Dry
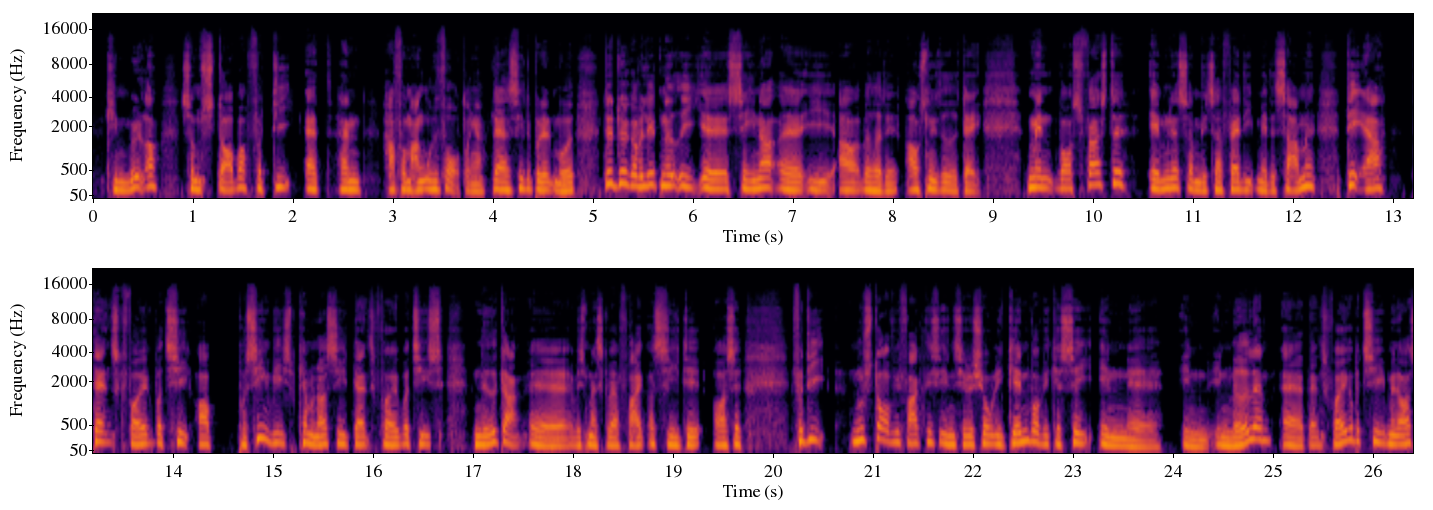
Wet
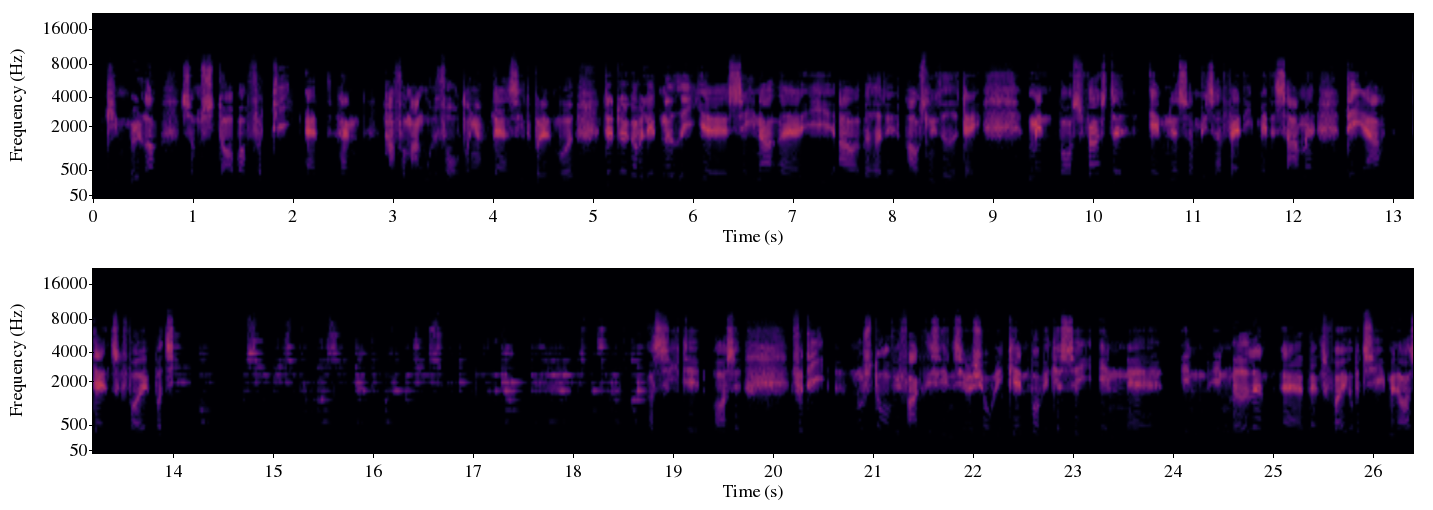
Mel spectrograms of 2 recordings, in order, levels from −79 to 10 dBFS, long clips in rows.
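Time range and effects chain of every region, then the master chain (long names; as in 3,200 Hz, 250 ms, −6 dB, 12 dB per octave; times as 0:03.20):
0:11.43–0:12.31: parametric band 1,500 Hz +4 dB 1.8 octaves + mains-hum notches 60/120/180/240/300/360/420/480/540 Hz
0:14.00–0:18.73: high-shelf EQ 8,500 Hz −11 dB + stiff-string resonator 290 Hz, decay 0.35 s, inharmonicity 0.008 + notch on a step sequencer 5.6 Hz 270–7,500 Hz
0:20.40–0:21.16: band-pass filter 370–6,900 Hz + downward compressor 3 to 1, threshold −27 dBFS
whole clip: noise gate with hold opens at −45 dBFS; Chebyshev band-pass filter 1,600–6,200 Hz, order 3; downward compressor 2 to 1, threshold −40 dBFS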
